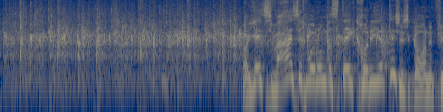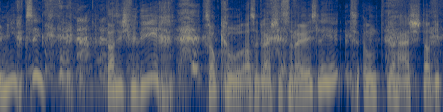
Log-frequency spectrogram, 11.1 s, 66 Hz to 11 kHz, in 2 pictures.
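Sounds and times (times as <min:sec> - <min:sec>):
audience applause: 0:00.0 - 0:05.3
speech: 0:03.0 - 0:11.0
laughter: 0:03.5 - 0:11.0.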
